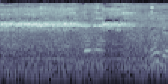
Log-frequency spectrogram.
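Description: Street noise with voices in the background and a steady high-pitched tone held for most of the two seconds.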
